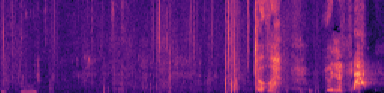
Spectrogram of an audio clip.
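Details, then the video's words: Pet dogs making weird noises: a couple of short, rough barks and yips near the end, after a stretch of quiet rustling and knocks, with a person's voice in the background. "My mum dogs making weird noise"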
